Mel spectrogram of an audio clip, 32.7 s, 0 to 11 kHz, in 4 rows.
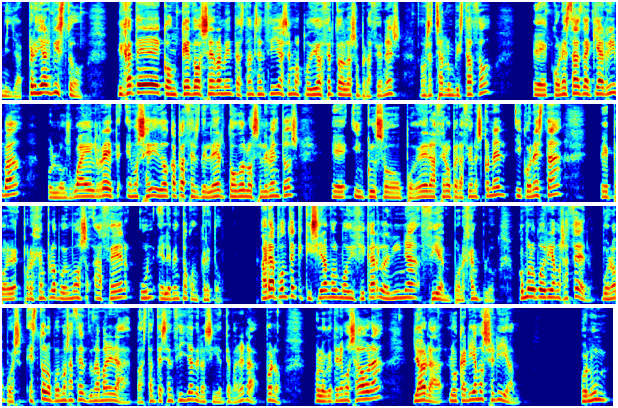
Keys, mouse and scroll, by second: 0.7 ctrl+p, 1.0 ctrl+p, 1.4 ctrl+p, 2.2 ctrl+p, 5.5 Return, 6.1-8.3 typing, 15.3-16.0 typing, 25.4-26.8 typing, 29.8-31.0 typing.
